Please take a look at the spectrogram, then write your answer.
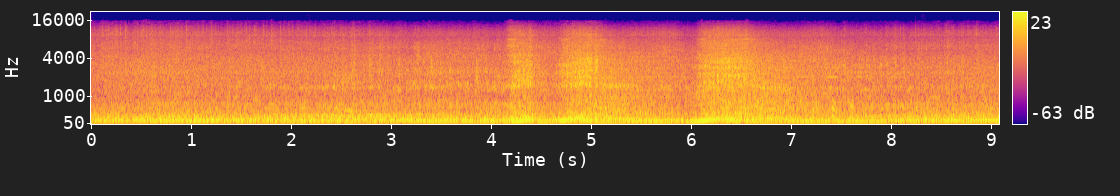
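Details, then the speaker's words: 1968 Mustang with swapped Fox Body fuel-injected 5.0L V8 and glass pack exhaust, in park, after fixing stalling by bypassing 1968 resistor wire for full 12 V; timing not yet set: throaty burble rises on three throttle blips, drops back to even idle; runs clean. "glass packs don't sound too bad on there."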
